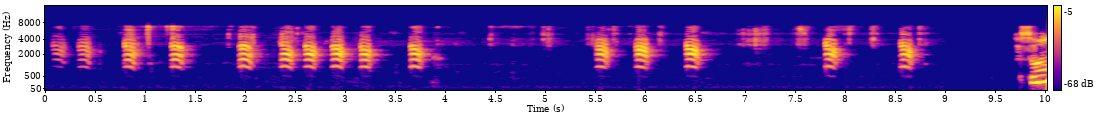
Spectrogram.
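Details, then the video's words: A White-breasted Nuthatch in the woods giving nasal, tooting 'yank' notes, about two per second in uneven runs with brief pauses; a louder voice-like sound cuts in at the end. "If you've ever been walking in the woods, you've heard this bird before, the white-breasted nuthatch."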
